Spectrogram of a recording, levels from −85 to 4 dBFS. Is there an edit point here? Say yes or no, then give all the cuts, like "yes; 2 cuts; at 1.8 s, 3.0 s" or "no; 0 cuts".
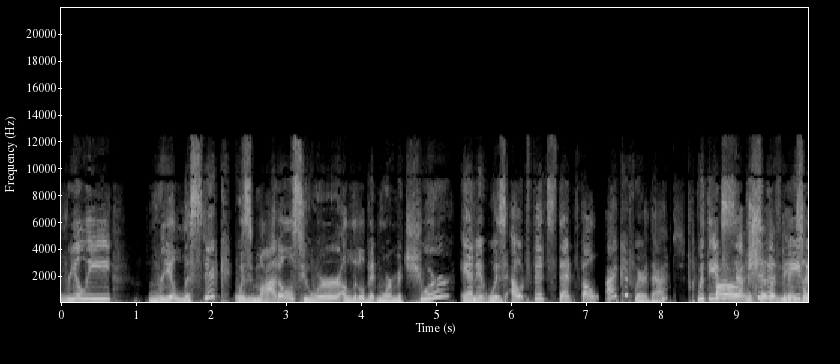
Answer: yes; 4 cuts; at 1.1 s, 2.3 s, 5.3 s, 7.2 s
